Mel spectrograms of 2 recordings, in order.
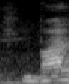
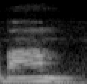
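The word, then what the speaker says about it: balm: इसको अपन बाल में नहीं पढ़ेंगे, इसको कब क्या नहीं पढ़ेंगे अपन, बाल में नहीं पढ़ेंगे, इसको पढ़ेंगे अपन बाम, क्योंकि इसमें क्या है, एल साइलेंट है।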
